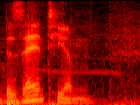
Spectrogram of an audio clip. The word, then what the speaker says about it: Byzantium: what are we going to we're going to Byzantium ah said it right this time Byzantium uh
